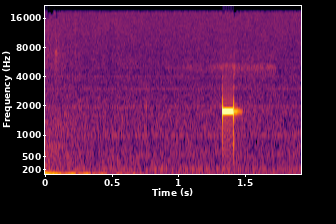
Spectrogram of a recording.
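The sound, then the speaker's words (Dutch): A quick pair of DTMF keypad tones, two short bright beeps in rapid succession, sent over radio to link the PI3XDV repeater to XRF088 Bravo, standing out alone against a faint, steady background hiss. “Dat doen we met DTMF.”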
